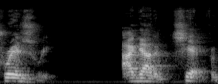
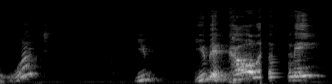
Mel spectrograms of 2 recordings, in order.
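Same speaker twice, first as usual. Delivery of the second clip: surprised. Retold or imitated. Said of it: "I said".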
